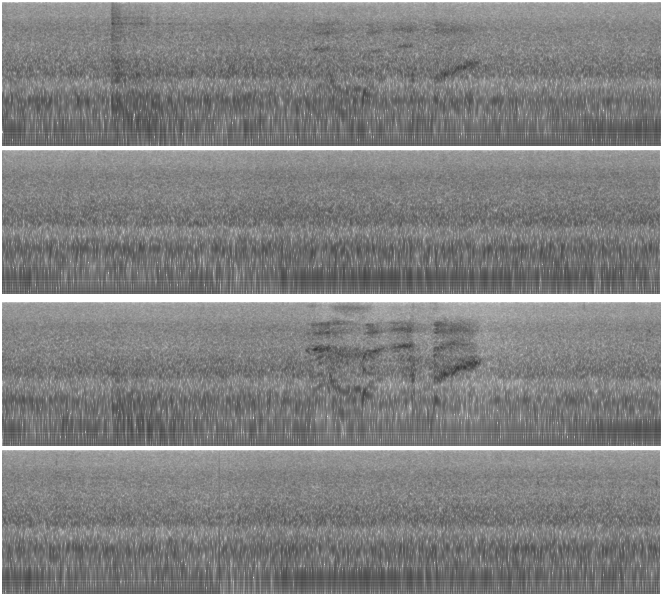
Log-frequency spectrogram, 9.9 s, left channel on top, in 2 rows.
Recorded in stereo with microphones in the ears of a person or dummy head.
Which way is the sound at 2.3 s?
50° right (ahead or behind).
